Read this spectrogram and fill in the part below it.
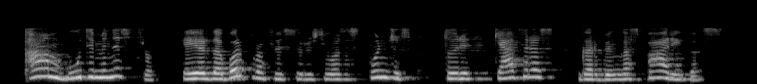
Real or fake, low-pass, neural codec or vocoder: real; 5.4 kHz; none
